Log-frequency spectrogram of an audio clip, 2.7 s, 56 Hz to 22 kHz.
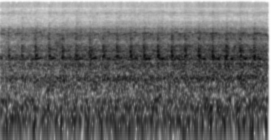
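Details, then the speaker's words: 2007 Chevrolet Trailblazer LT V8, 119,000 miles, idling: fast, even light ticking over steady idle; collapsed lifter tick, though seller had been told it was rod knock. "you wanna crank it up real quick and we'll just let them listen to the lifter tick that horrible"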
